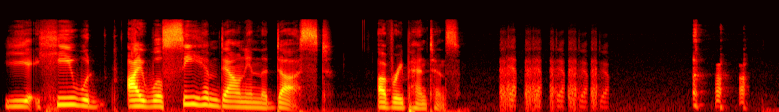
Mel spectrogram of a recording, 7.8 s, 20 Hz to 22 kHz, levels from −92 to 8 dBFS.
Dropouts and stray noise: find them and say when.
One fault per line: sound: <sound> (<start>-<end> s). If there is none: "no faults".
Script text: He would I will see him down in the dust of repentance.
sound: laugh (5.0-6.1 s)
sound: laugh (6.9-7.5 s)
